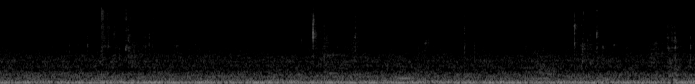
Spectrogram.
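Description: Chewing and wet mouth sounds, with scattered soft clicks and squishes, then a plastic water bottle handled and drunk from near the end, over a steady low hum.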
